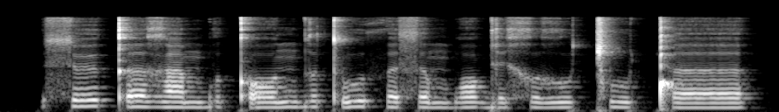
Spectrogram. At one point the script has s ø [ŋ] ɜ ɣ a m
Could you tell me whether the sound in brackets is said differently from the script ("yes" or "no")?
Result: yes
